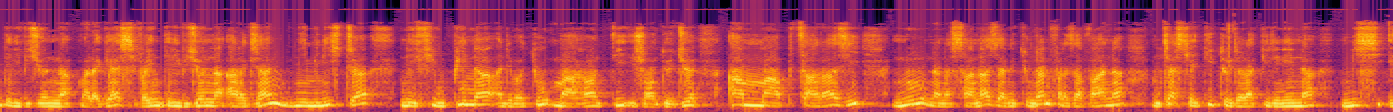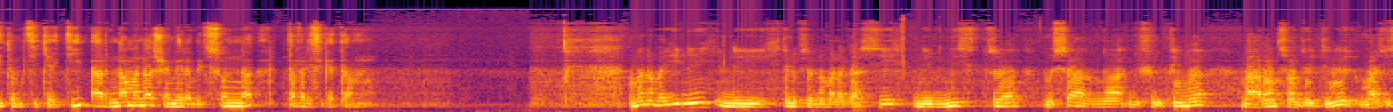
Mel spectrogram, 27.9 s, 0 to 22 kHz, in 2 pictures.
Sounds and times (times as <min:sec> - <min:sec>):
Speech: 0:00.0 - 0:17.8, 0:20.2 - 0:27.8.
